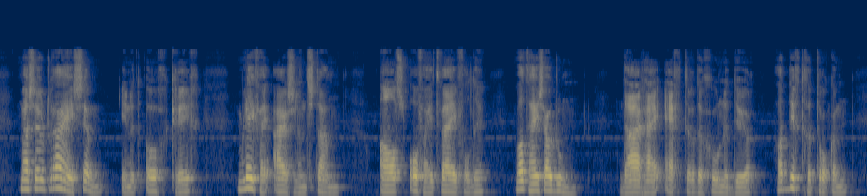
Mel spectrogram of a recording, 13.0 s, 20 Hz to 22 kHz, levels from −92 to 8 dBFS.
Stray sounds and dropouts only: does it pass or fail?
pass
